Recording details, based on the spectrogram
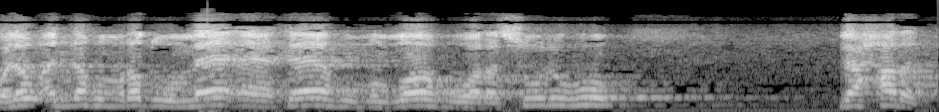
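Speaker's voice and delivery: normal talking voice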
